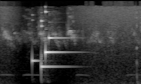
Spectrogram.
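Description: A short electronic ding-ding notification chime for an incoming SMS text message rings out twice in quick succession, clean and bright against a quiet room.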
